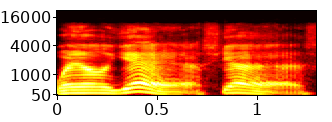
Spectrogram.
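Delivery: put-on Southern gentleman accent. Describing a TV deputy's way of speaking: Deputy Sample's Southern gentleman accent. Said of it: "this Southern gentleman accent".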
